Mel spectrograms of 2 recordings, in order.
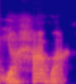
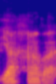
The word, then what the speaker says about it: Yahweh: When it starts to appear, you can see it's called Yahweh, because in some circles of Judaism, the H is silent. When you look at the word Yahweh, everybody can spell it?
